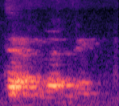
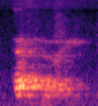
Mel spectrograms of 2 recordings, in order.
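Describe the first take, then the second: First: Every sound of the word is clearly pronounced. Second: The word is said fast with sounds dropped. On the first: "I'm pronouncing most of the sounds in that word" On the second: "he says it so fast, it's very easy to miss it"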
